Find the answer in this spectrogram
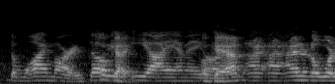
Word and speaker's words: Weimar: Well, I think in Germany they say it Weimar.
